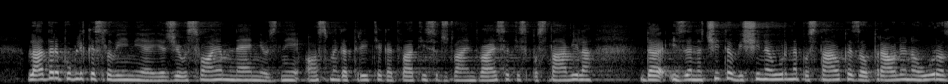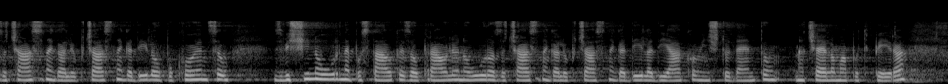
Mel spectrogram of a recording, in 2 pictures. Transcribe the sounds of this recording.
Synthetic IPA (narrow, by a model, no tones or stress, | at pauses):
ʋlaːd̪aɾɛpublikɛslɔʋeːnijɛjɛʒewsʋɔːjɛmːnɛnjuzd̪neʔɔsmɛɡat̪ɾeːt̪jɛɡad̪ʋaːt̪iːsɔd͡ʒd̪ʋaːind̪ʋaːjsɛt̪ispɔst̪aːʋila | d̪aʔizɛnat͡ʃiːt̪ɛwʋiʃiːnɛuːɾnɛpɔst̪aːwkɛzaupɾaːwljɛnɔuːɾɔzat͡ʃaːsnɛɡaːliɔpt͡ʃaːsnɛɡad̪eːlaupɔkʰoːjɛnt̪sɛw | zʋiʃiːnɔuːɾnɛpɔst̪aːwkɛzaupɾaːwlʲjɛnɔuːɾɔzat͡ʃaːsnɛɡaːliɔpt͡ʃaːsnɛɡad̪eːlad̪ijaːkɔwinʃt̪ud̪ɛnt̪ɔwnat͡ʃɛːlɔmapɔt̪peːɾa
